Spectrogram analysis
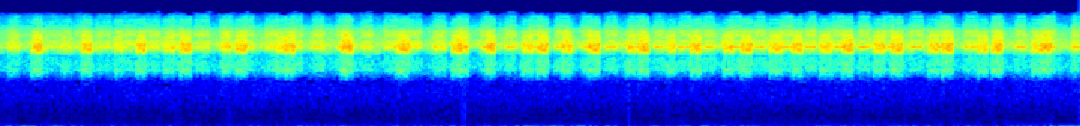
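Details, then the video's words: In a Greek pine forest at midsummer, many cicadas sing together, a bright sizzling buzz pulsing rapidly and evenly, its loudness gently swelling and easing, with nothing else heard. "Cicadas singing in midsummer"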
